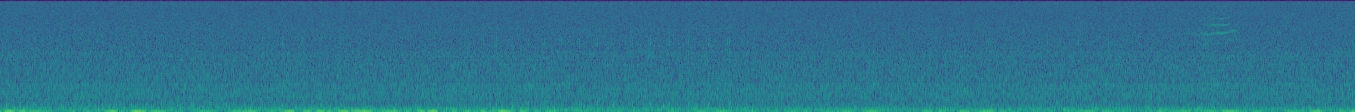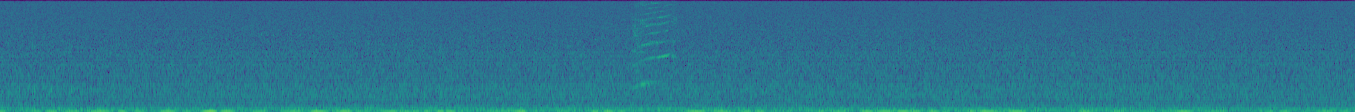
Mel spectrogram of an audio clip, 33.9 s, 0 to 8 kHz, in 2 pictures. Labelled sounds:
15.0	15.5	killer whale, northern resident, G clan, call N40, 2.9 to 5.0 kHz
24.8	25.4	killer whale, northern resident, G clan, call N40, 1.5 to 5.9 kHz

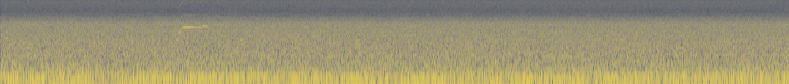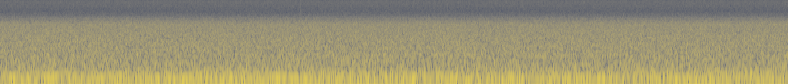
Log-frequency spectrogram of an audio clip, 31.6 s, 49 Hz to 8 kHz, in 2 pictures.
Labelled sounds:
2.8	5.1	killer whale, Bigg's (transient), 1.1 to 1.9 kHz

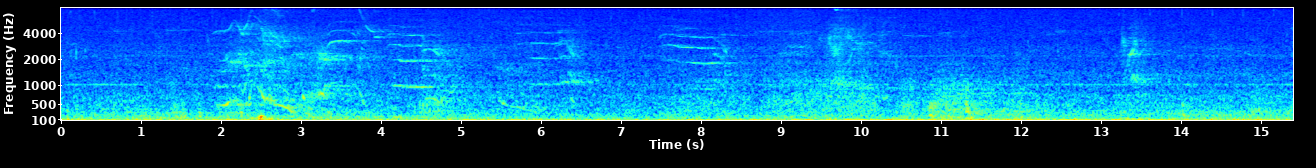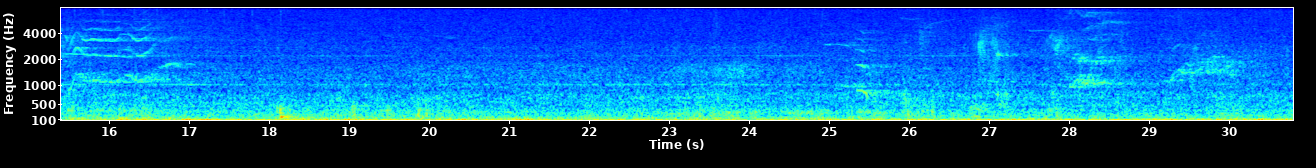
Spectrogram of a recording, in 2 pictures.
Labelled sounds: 5.7	6.5	killer whale, southern resident, 0.65 to 4.9 kHz
7.4	8.4	killer whale, southern resident, 1.1 to 4.9 kHz
13.1	13.6	killer whale, southern resident, 1.1 to 4.8 kHz
15.3	17.0	killer whale, southern resident, 0.84 to 7.6 kHz
26.7	28.8	killer whale, southern resident, 0.38 to 7.4 kHz
29.2	30.2	killer whale, southern resident, 1.2 to 2.9 kHz

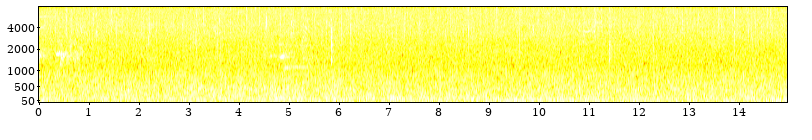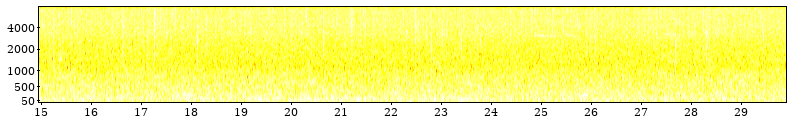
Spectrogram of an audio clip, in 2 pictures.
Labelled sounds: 0.0	0.7	killer whale, northern resident, G clan, 1.2 to 5.8 kHz
4.9	5.3	killer whale, northern resident, G clan, 1.0 to 1.2 kHz
24.9	25.7	killer whale, northern resident, G clan, 3.0 to 3.4 kHz

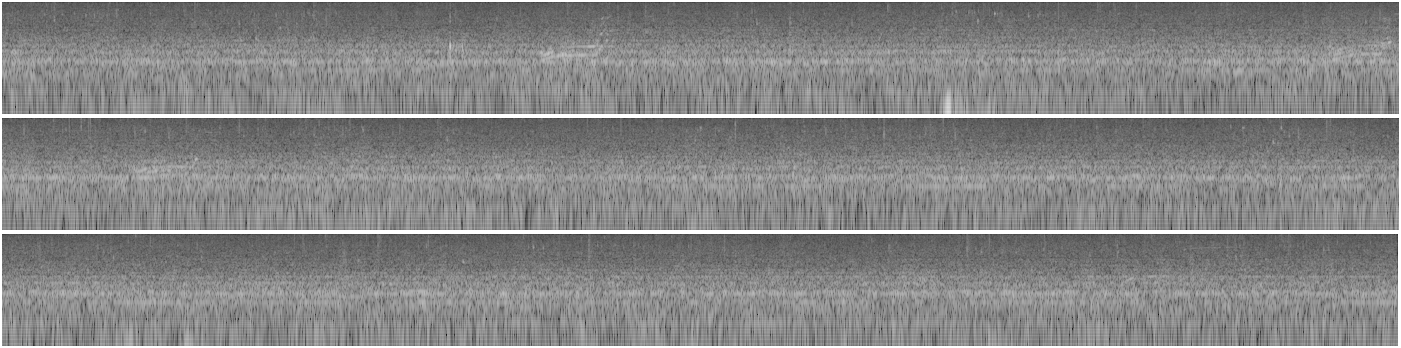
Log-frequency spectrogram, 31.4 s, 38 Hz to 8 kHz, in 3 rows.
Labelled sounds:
30.0	30.3	killer whale, offshore, 4.1 to 4.2 kHz

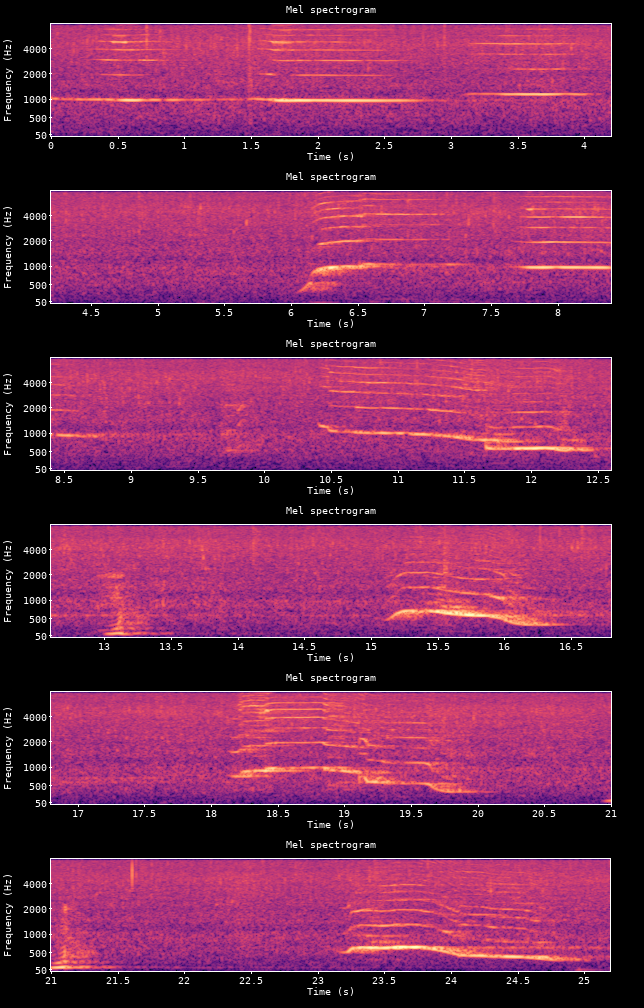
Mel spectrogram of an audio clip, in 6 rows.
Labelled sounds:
0.0	0.9	humpback whale, 0.91 to 7.9 kHz
1.5	4.0	humpback whale, 0.88 to 8.0 kHz
6.1	7.2	humpback whale, 0.78 to 7.4 kHz
7.7	8.8	humpback whale, 0.84 to 7.8 kHz
10.4	12.3	humpback whale, 0.78 to 7.9 kHz
12.9	13.2	humpback whale, 1.8 to 2.2 kHz
15.1	16.2	humpback whale, 0.78 to 2.9 kHz
18.1	19.7	humpback whale, 0.78 to 7.9 kHz
23.2	24.7	humpback whale, 0.78 to 5.7 kHz

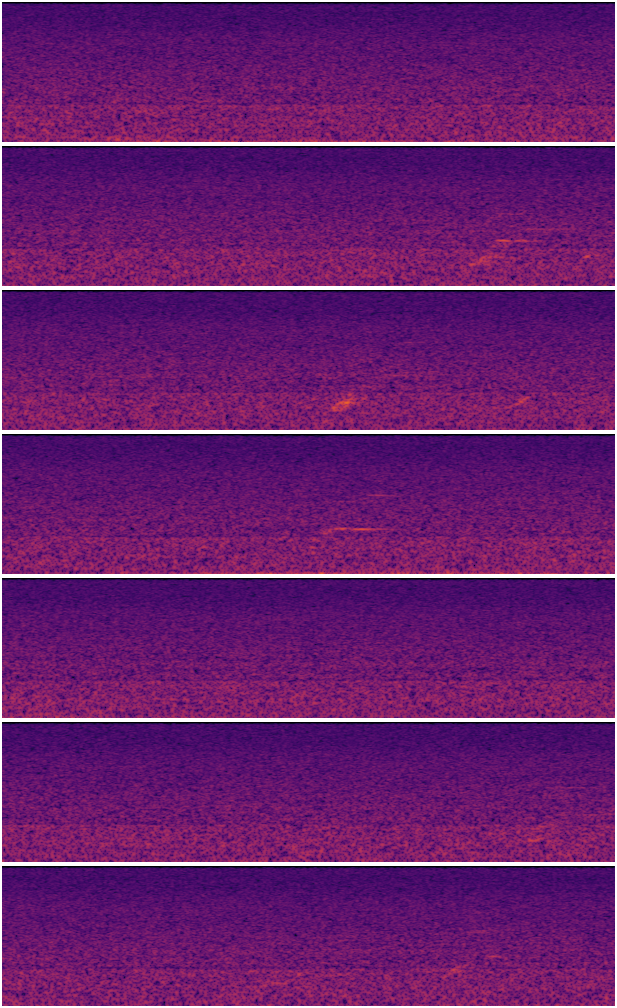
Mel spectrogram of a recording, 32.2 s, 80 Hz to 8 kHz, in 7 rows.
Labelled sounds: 16.2	16.6	humpback whale, 0.83 to 1.1 kHz
27.1	27.4	humpback whale, 2.0 to 2.1 kHz

